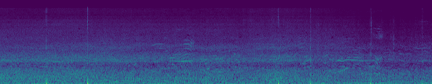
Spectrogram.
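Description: Waves wash gently onto the shore.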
